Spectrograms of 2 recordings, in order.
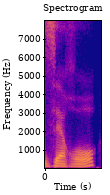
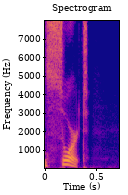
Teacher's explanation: You've got a closed o in zero versus a more open relaxed a in sort.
